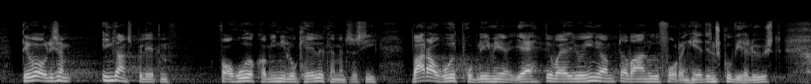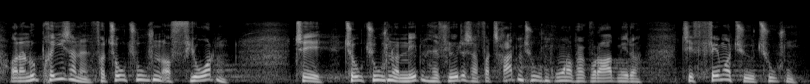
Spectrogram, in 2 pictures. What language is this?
Danish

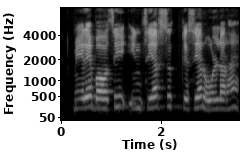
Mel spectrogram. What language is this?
Hindi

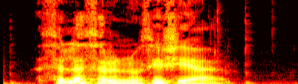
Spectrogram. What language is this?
Kabyle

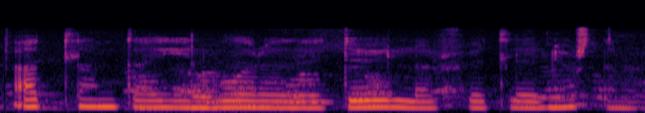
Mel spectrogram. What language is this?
Icelandic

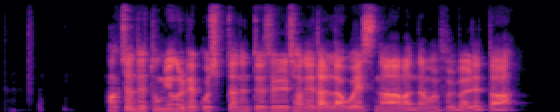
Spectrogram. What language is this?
Korean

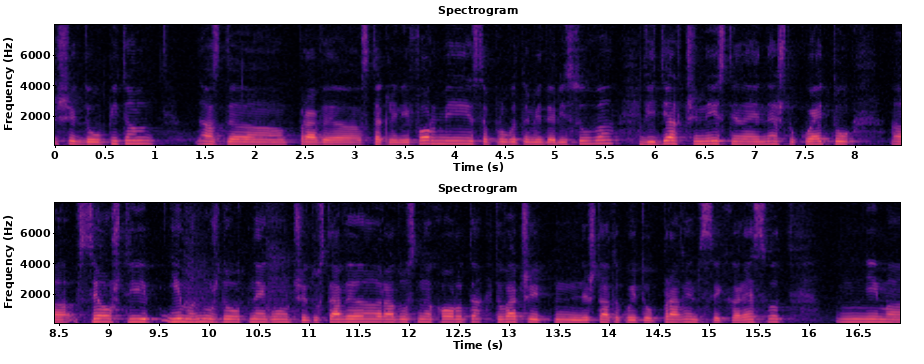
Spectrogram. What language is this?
Bulgarian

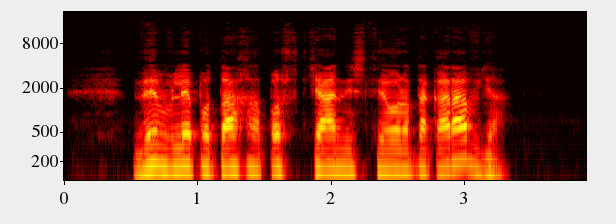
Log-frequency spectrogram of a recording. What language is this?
Greek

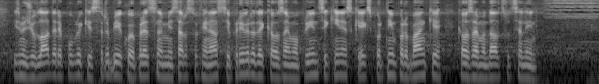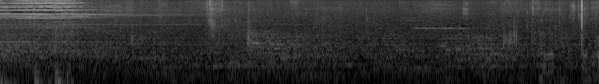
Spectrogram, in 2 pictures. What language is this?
Serbian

